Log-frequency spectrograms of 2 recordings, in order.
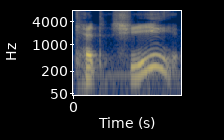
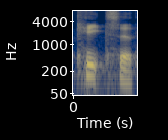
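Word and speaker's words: Cait Sith: He slightly is, but that's the way that everyone's been pronouncing his name. And if you see my moniker there, I use Gaelic, which is Ket Shi, which is what Kate Sith is based off of, which is a fey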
